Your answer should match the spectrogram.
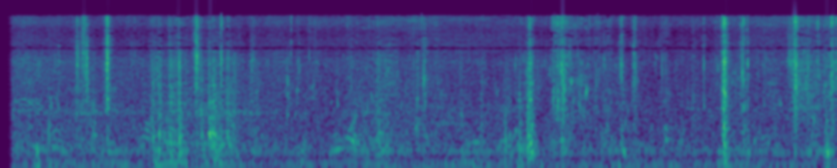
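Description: Small waves slapping against the hulls of jet skis floating at rest, with irregular sharp knocks, loudest about a second in and again near the end, and faint indistinct voices.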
